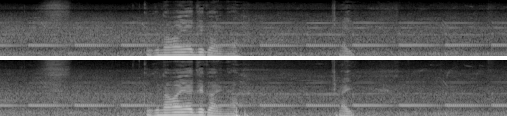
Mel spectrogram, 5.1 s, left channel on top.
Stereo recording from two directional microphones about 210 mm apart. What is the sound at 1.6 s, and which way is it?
Speech, 10° right (ahead or behind).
